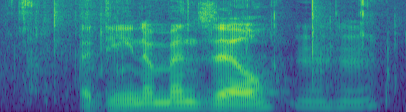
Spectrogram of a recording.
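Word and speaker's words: Idina Menzel: I'm gonna pull a Travolta and get her name wrong Adina Menzel I said it right yeah versus Alvin and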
